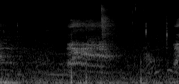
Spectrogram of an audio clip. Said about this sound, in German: Der ganze Park lauscht dir, ja, außer die Krähe. Hören alle zu? Die Krähe kräht.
